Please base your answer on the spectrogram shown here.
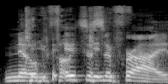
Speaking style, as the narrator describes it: I said, laughing

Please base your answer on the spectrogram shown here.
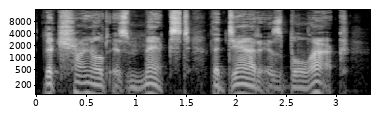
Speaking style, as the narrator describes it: My friend Brett, who was sitting next to me, whispered

